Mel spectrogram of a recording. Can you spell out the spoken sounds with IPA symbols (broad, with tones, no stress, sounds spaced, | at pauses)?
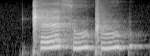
ǁ ɛː˨˥ s uː˨˥ ǁ uː˨˥ p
